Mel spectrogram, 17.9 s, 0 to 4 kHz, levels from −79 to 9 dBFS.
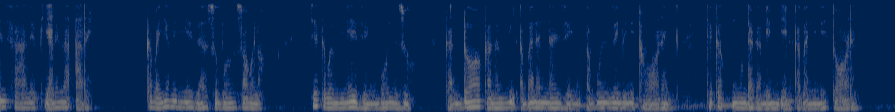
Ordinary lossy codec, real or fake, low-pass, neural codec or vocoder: Opus, 32 kbps; fake; 3.6 kHz; codec, 16 kHz, 4 kbps, FunCodec, trained on LibriTTS, 50 frames a second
